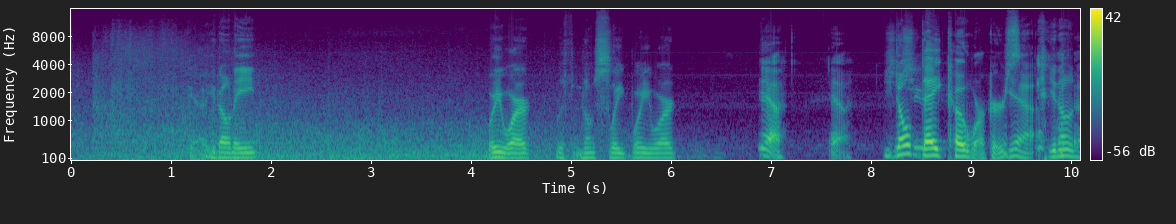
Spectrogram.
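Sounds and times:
steady low rumble: 0.0s - 9.1s.

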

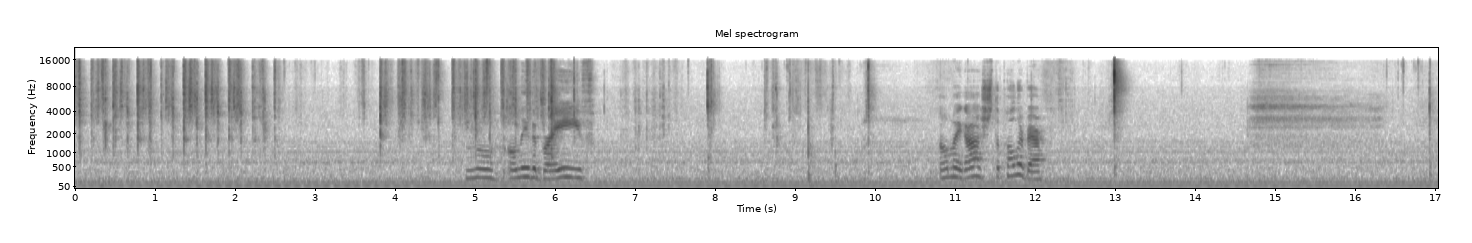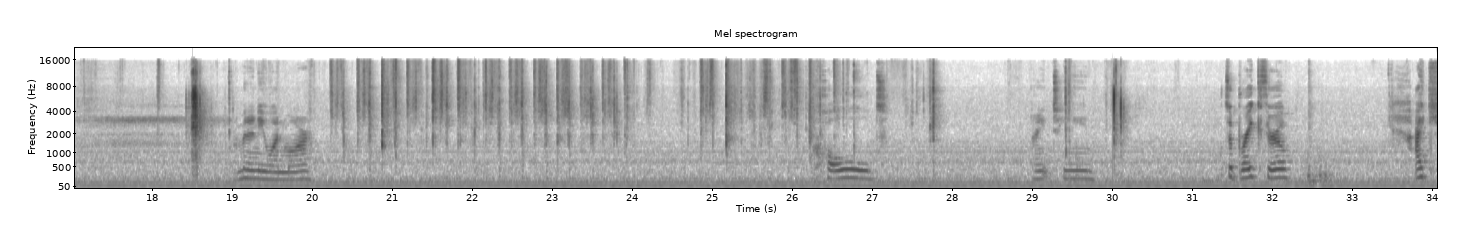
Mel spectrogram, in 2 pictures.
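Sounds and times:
cards being shuffled: 0.0s - 2.8s, 3.5s - 10.0s, 20.2s - 27.9s
low electrical hum: 0.0s - 34.0s.

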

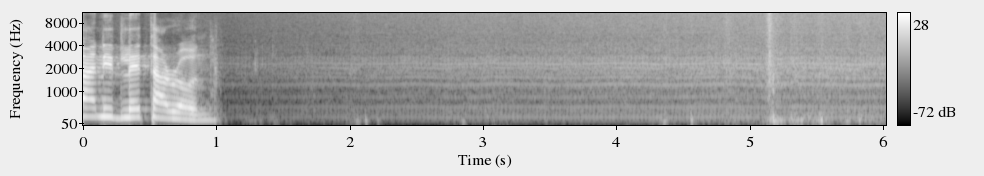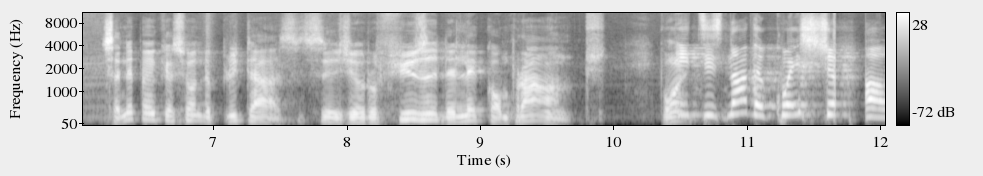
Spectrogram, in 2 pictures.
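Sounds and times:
sound system hum: 0.0s - 12.0s.

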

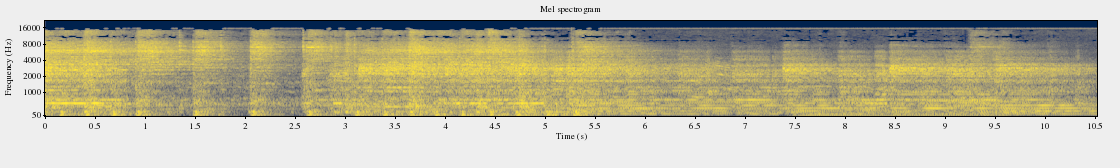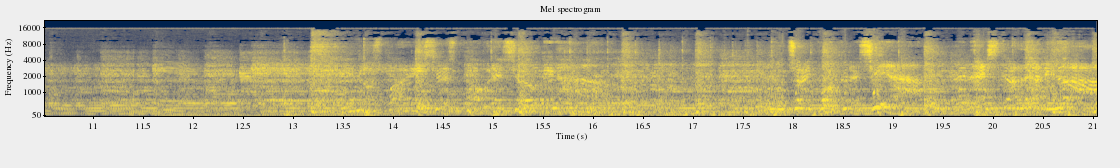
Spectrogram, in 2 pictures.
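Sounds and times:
punk rock band playing: 0.0s - 21.0s.

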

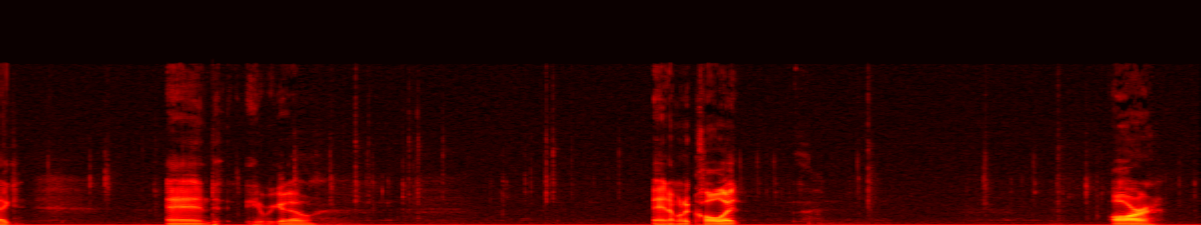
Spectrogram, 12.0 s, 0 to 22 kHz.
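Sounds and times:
person speaking: 0.0s - 0.3s, 1.5s - 5.6s, 6.5s - 8.8s, 9.9s - 12.0s
low steady hum: 0.0s - 12.0s
computer keyboard keystrokes: 2.3s - 5.8s, 9.8s - 11.2s.

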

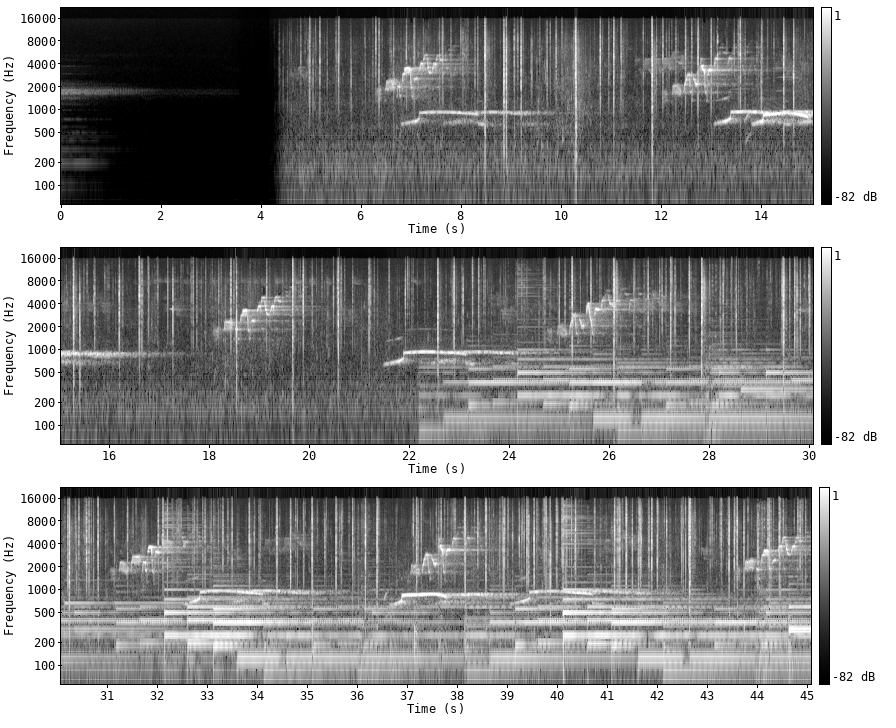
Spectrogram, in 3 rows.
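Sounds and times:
sharp crackling clicks: 4.4s - 45.0s
bird call with held whistle: 6.5s - 9.6s, 12.1s - 17.5s, 21.6s - 27.0s, 36.5s - 41.6s.

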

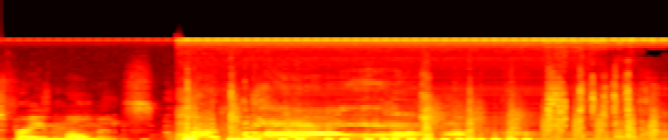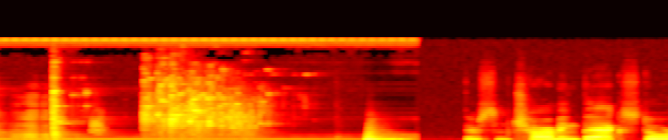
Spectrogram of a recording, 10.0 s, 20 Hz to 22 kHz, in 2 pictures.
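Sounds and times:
glass shattering: 4.3s - 8.2s
heavy thud: 7.6s - 8.2s.

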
